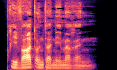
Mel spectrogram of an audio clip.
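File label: German "Privatunternehmerin"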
